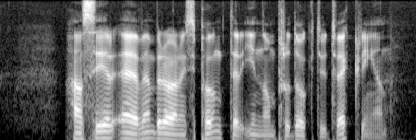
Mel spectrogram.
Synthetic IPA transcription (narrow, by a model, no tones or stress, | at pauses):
hanseːɾɛːvənbɛɾœːɾɪŋspʰɵŋk̚t̪əɾʔɪ̰nːɔmpʰɾʊd̪ɵkt̪ʉ̟ːt̪vɛklɪ̰ŋə̰n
